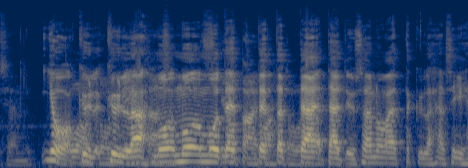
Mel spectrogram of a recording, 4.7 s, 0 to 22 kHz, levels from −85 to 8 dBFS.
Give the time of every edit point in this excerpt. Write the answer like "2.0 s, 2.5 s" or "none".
2.6 s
